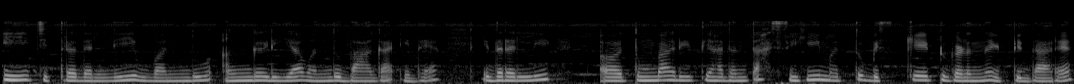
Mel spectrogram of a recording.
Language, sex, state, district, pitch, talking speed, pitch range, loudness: Kannada, female, Karnataka, Bellary, 180 Hz, 85 wpm, 165-195 Hz, -33 LUFS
